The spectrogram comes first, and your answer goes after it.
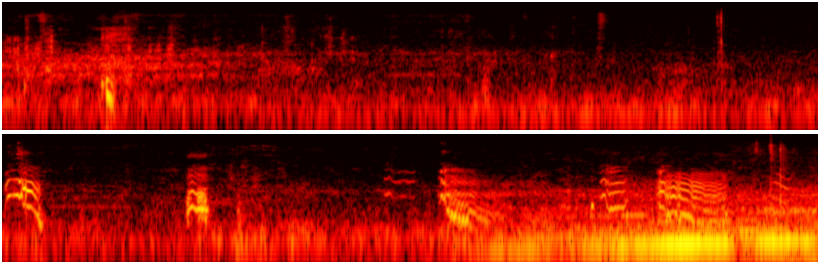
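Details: Norwich Terrier puppies on their first walk outdoors: a few sharp yelps that slide steeply downward appear at intervals, spaced one or two seconds apart, then a wavering whine near the end over low rumbling background noise.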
